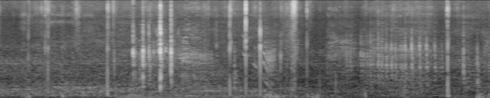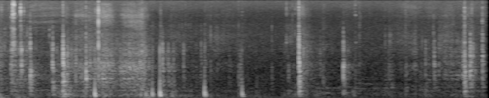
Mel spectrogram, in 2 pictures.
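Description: Scattered clicks and knocks of someone moving about, getting quieter after about eight seconds.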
